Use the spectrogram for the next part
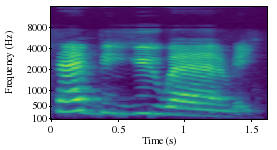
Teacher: make airy at the end so feb u airy february and it's got an r that we usually do not pronounce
